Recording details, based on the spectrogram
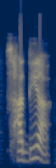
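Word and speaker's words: Sadia: English আর জার্মানিতে আমাদের কি উচ্চারণ ভিন্ন ভিন্ন হচ্ছে? না। না হচ্ছে না।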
